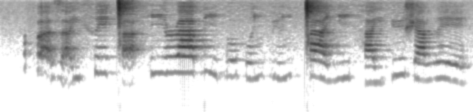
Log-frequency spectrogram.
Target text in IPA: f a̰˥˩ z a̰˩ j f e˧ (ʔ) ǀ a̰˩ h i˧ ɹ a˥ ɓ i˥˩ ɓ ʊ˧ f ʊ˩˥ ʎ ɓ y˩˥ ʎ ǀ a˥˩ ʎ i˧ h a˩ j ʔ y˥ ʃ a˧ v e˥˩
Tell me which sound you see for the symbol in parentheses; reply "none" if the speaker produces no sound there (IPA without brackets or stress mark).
none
